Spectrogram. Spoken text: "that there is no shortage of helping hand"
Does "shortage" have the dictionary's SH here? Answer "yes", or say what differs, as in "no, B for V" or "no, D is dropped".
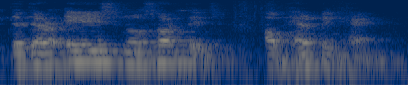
no, S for SH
